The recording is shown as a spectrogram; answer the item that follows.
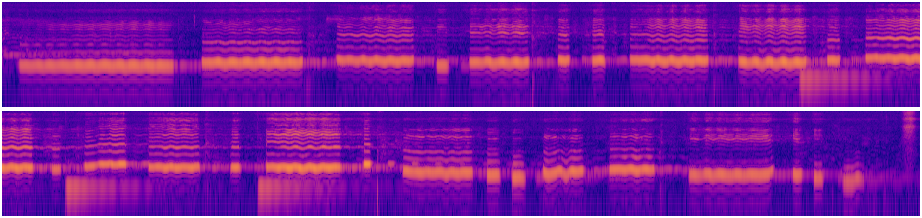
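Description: A monk's solo male voice singing an Isan thet lae sung sermon into a microphone: long held, melismatic phrases with heavy vibrato, separated by short breath pauses.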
